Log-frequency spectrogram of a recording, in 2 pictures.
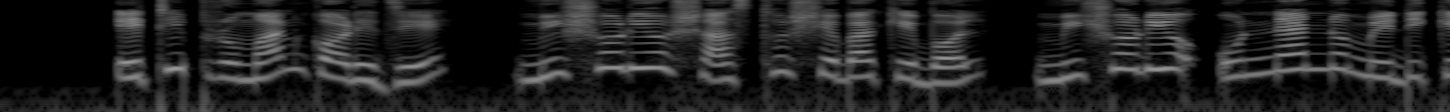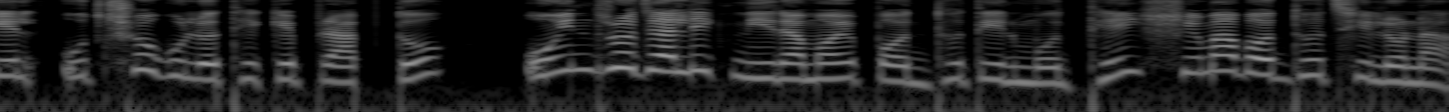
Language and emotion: Bengali, neutral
